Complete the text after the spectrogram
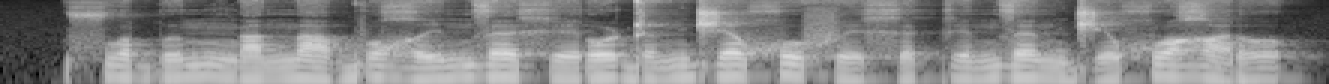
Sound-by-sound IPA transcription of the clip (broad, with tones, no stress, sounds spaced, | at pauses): sʷ a˧ b ɾ ɯ˨˦ n ŋ a˨ n a˦˨ b u˦ ʁ i˨˦ n z ɛ˧ x e˨ ɾ o˧ ɖ ɛ˨ n d͡ʒ ɛ˦ χʷ ɯ˦ f e˨ x ɛ˨ k e˧ n z ɛ˦ n d͡ʒ e˨˦ χʷ a˦ ʁ a˨ ɾ ɤ˧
